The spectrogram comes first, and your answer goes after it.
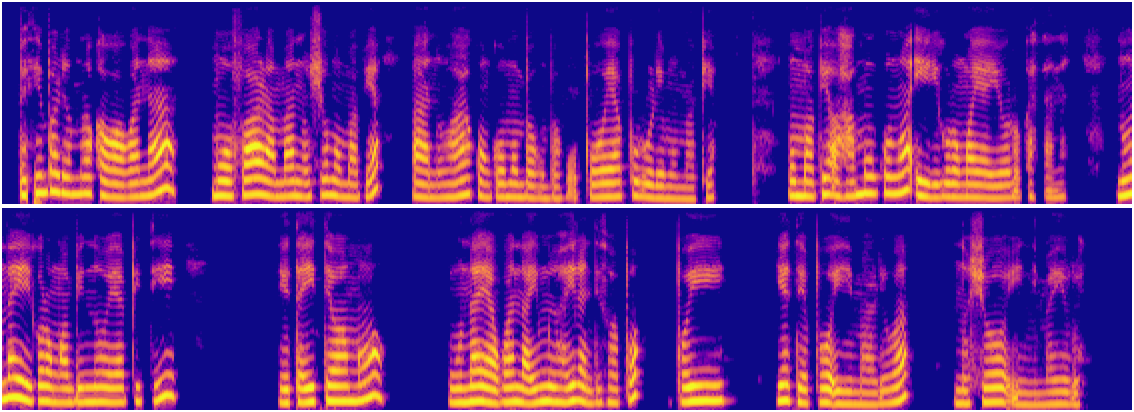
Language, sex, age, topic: Oshiwambo, female, 36-49, agriculture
